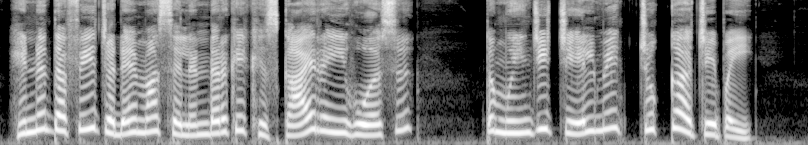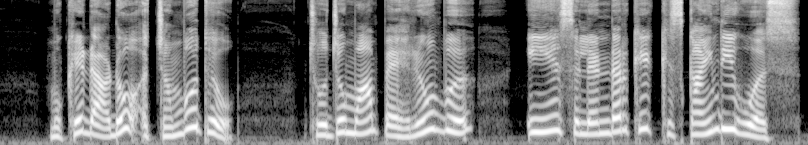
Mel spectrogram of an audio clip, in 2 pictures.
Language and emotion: Sindhi, surprised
